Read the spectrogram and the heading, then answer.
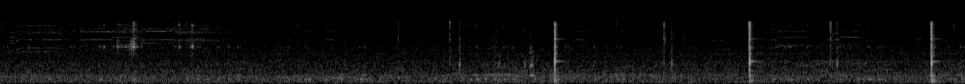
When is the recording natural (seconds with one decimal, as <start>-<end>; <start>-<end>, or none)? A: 0.0-7.6; 8.5-9.7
